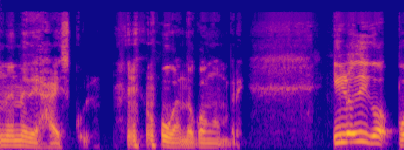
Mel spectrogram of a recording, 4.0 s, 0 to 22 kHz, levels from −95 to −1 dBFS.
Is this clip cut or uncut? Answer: cut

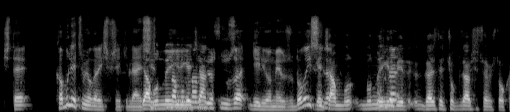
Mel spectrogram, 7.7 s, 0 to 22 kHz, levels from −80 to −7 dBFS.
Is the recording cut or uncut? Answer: uncut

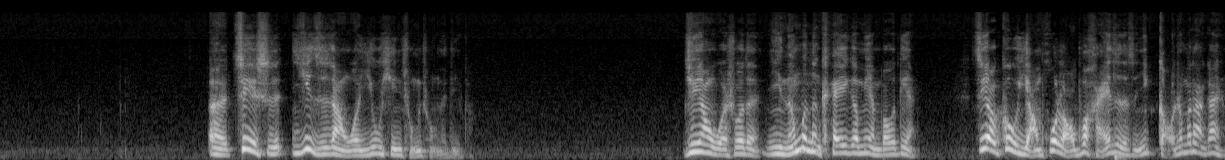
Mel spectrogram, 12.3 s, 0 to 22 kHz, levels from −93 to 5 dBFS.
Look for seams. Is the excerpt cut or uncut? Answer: uncut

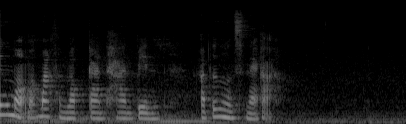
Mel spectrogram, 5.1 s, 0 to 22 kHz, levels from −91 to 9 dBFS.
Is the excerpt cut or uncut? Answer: cut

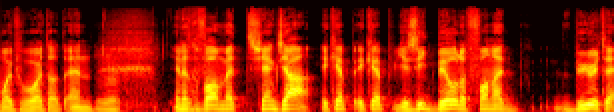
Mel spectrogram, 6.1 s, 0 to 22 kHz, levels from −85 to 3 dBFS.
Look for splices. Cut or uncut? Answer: uncut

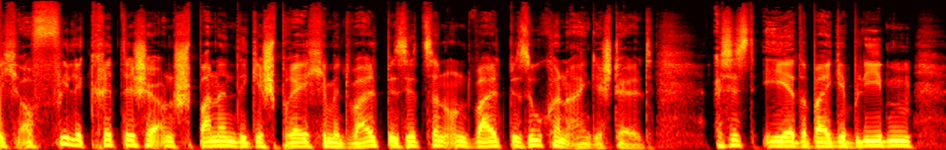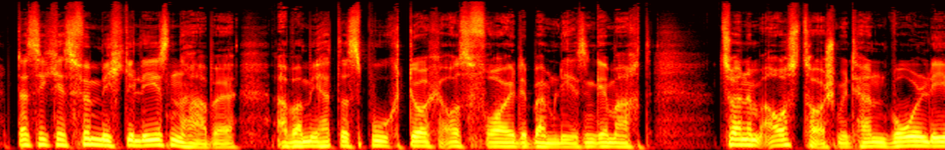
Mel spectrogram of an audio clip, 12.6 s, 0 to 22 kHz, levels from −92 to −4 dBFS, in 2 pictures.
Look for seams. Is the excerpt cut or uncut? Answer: uncut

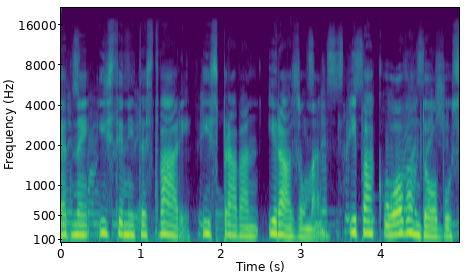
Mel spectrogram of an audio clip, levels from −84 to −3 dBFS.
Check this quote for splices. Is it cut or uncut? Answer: cut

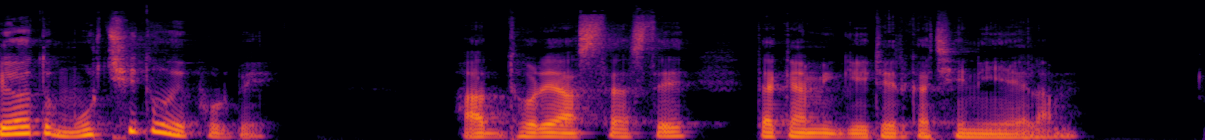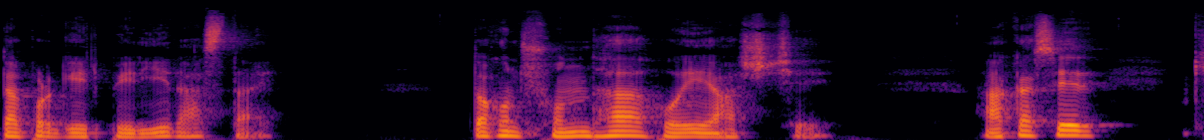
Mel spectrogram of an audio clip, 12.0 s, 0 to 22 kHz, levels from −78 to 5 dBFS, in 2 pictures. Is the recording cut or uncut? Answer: uncut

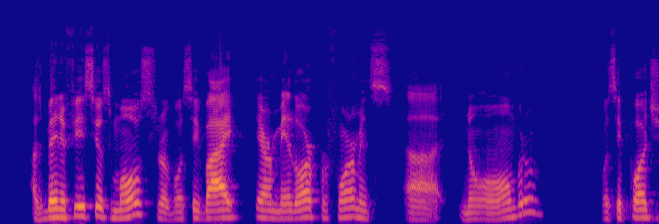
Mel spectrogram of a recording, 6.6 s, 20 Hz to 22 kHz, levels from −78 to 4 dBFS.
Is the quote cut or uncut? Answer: cut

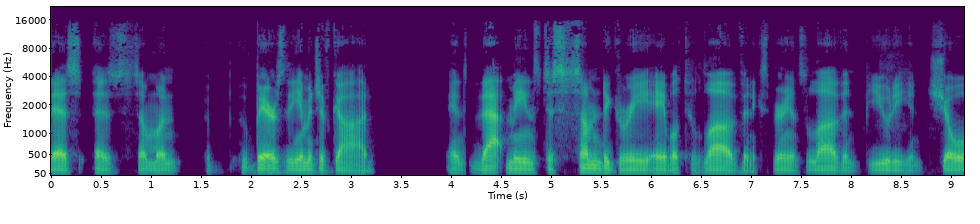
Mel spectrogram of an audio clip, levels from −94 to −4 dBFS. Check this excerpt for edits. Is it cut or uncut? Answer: cut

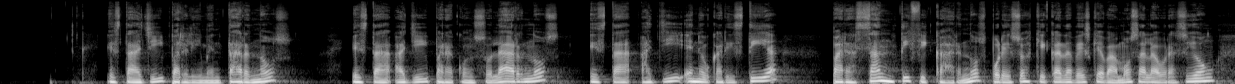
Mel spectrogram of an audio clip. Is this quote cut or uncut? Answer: uncut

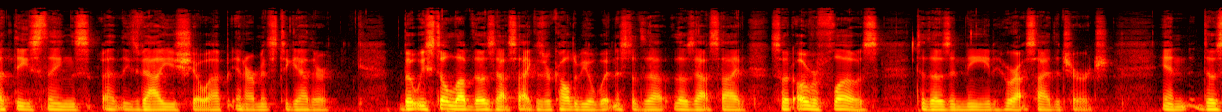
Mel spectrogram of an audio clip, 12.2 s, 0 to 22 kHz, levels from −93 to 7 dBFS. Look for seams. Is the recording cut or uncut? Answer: uncut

